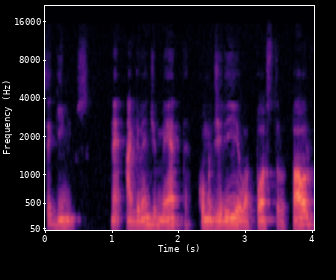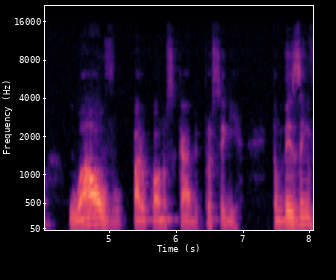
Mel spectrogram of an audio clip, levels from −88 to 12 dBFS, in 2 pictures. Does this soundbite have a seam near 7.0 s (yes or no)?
no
